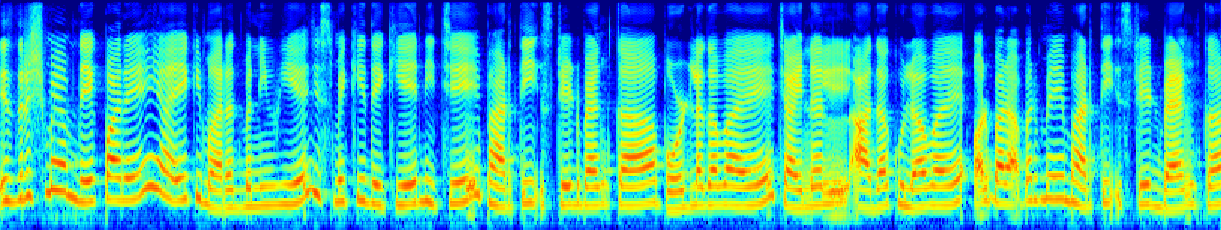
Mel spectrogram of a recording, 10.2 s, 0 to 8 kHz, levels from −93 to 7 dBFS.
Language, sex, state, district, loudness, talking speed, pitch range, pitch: Hindi, female, Uttarakhand, Tehri Garhwal, -17 LUFS, 230 wpm, 215-270 Hz, 225 Hz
